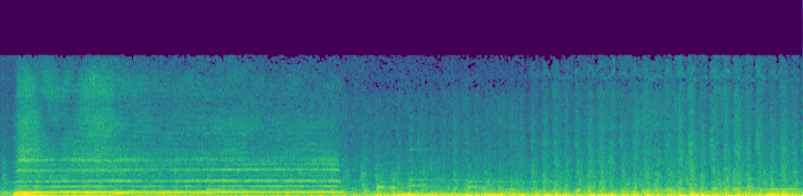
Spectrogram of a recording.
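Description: The horn of the Night Train blares with a sustained, loud tone for a few seconds, then gives way to the steady rumbling clatter of the train rolling along the tracks.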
